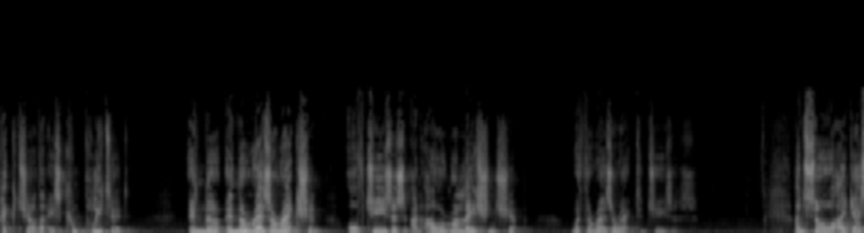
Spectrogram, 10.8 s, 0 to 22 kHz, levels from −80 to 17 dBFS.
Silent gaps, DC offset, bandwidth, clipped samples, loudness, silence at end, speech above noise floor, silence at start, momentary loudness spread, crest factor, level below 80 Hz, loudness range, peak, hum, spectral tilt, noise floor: none; under 0.1%; 13.5 kHz; under 0.1%; -29 LUFS; 0 s; 34 dB; 0 s; 17 LU; 20 dB; -66 dBFS; 11 LU; -10 dBFS; none; -4.5 dB/octave; -63 dBFS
